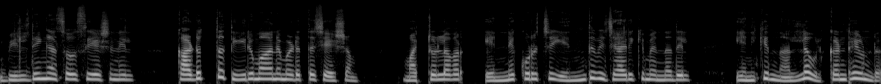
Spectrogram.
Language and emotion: Malayalam, fearful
